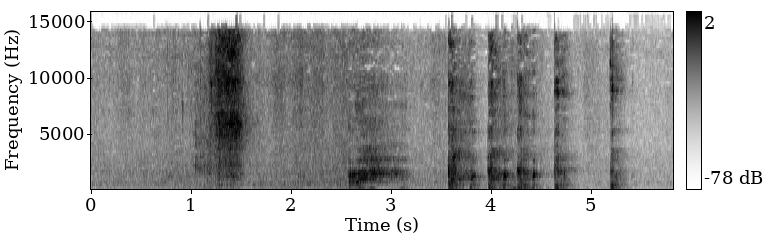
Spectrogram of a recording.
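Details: A throaty clearing, then a burst of about five harsh coughs in a small room; a painful cough, worse in the back than the chest, that comes and goes.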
